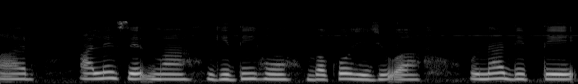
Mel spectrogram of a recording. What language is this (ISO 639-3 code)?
sat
